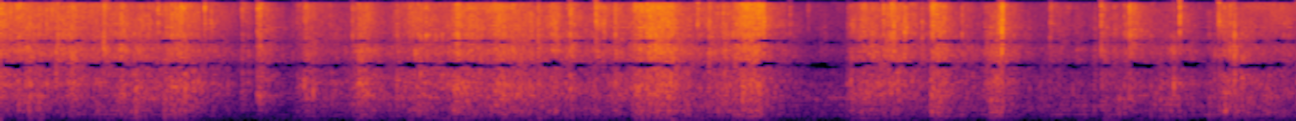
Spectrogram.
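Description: Plastic packaging crinkling and rustling in irregular bursts of sharp crackles as hands handle the bag and the wrapped handlebar inside it.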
